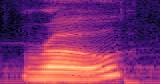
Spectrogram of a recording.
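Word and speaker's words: rho: Row, that's how you pronounce it, is the air density.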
